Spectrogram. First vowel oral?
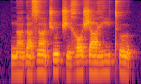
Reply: no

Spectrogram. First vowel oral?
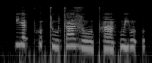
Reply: yes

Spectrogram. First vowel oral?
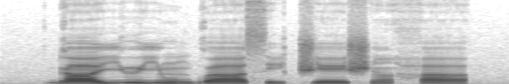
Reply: yes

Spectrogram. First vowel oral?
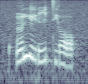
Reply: no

